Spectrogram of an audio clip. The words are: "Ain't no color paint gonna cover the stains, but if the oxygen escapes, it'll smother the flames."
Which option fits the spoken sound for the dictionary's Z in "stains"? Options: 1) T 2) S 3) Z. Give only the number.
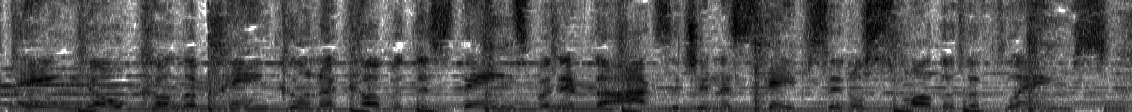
3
